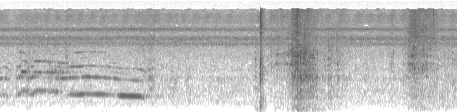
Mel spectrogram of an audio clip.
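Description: A rooster crows once, a call of about two seconds. A few seconds later there is a sharp tap, then two brief rustles of a plastic tarp being lifted by hand.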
